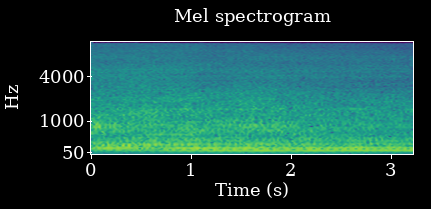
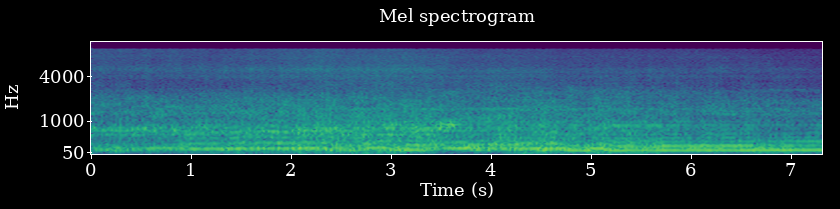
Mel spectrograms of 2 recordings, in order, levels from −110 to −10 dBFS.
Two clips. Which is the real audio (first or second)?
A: first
